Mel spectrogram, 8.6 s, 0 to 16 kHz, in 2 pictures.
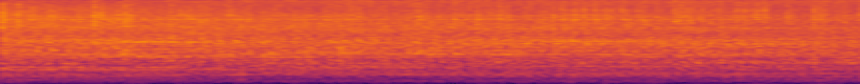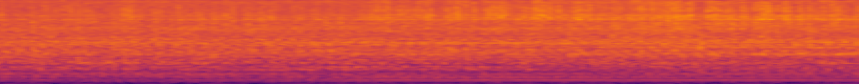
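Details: Honda B18B1 engine in an Acura Integra idling, recorded before a valve adjustment: light, fast ticking about two to three per second from the top end, suspected valve clearance needing adjustment.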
